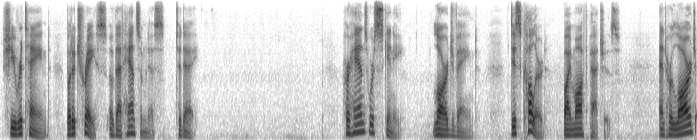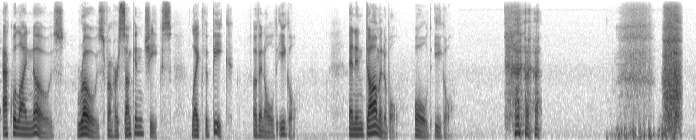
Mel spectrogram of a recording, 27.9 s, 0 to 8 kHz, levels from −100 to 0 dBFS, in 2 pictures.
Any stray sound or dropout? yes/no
yes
